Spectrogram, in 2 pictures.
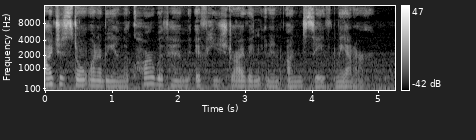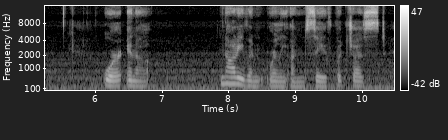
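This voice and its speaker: A soft-spoken voice at a fairly slow pace, with noticeable background noise. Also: woman. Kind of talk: ASMR relationship talk.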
